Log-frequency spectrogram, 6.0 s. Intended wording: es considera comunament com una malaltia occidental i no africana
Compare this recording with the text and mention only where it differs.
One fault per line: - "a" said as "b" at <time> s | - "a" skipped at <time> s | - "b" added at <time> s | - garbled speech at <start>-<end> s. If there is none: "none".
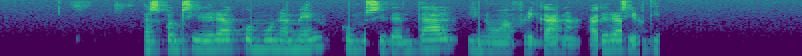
- "una malaltia" skipped at 2.7 s
- garbled speech at 4.4-5.0 s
